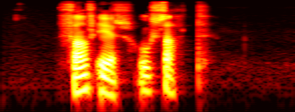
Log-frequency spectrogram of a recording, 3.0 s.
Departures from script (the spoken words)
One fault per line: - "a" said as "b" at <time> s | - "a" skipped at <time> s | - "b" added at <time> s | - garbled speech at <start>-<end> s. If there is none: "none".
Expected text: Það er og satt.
none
